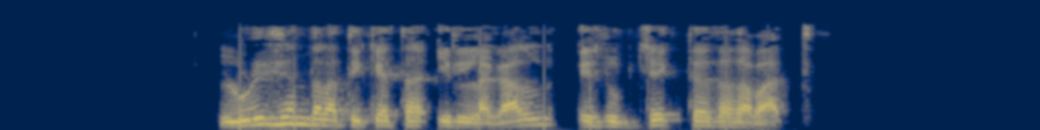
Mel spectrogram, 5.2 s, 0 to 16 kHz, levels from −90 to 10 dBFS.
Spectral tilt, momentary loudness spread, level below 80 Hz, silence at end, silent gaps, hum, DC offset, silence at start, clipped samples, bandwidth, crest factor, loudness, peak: -5.5 dB/octave; 7 LU; -52 dBFS; 1.15 s; none; none; under 0.1%; 1.1 s; under 0.1%; 8 kHz; 16 dB; -17 LUFS; -2 dBFS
